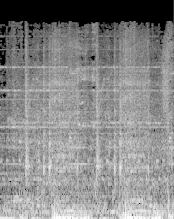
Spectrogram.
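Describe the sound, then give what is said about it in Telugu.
A jeep engine cranks but fails to start, giving a rough, churning low rumble with repeated pulses throughout, steady and fairly loud with no voices. “Jeep ఎక్కి start చేయగానే start అవడం లేదు.”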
